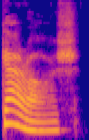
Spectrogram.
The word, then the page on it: garage: British English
